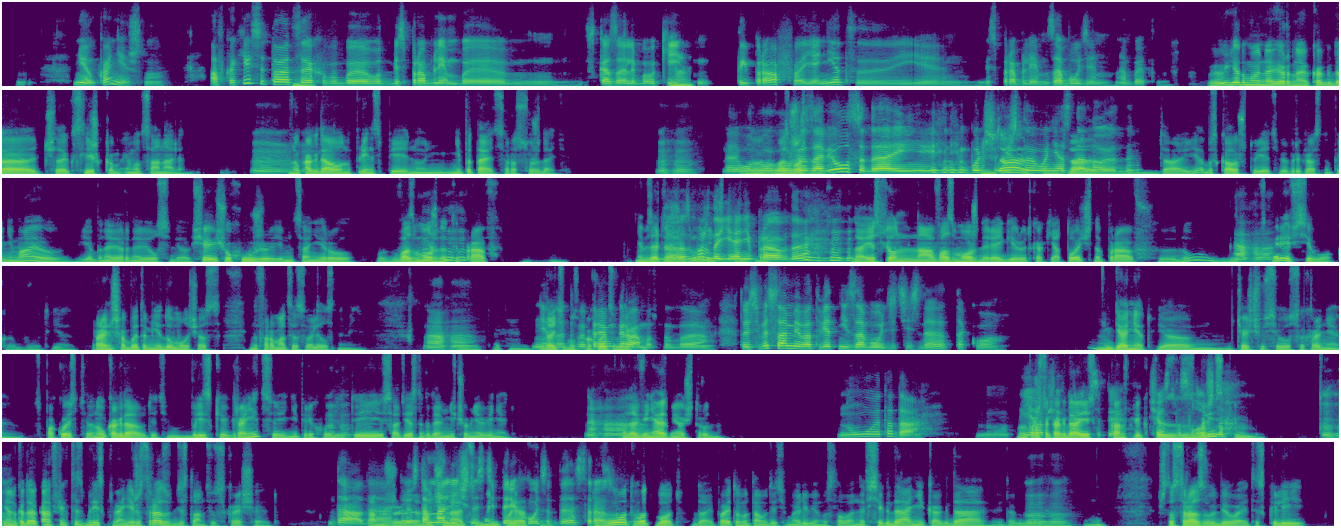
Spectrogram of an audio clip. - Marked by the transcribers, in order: tapping; other background noise; chuckle; other noise; chuckle; laughing while speaking: "сложно"
- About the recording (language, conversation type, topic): Russian, unstructured, Что для тебя важнее — быть правым или сохранить отношения?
